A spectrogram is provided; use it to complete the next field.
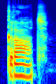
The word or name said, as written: Grad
